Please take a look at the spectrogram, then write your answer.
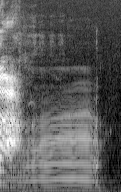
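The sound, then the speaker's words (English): A man imitates a steer with a single long, steady moo lasting nearly two seconds, loud, after a brief breathy onset, ending abruptly. “is doing his best cow impression.”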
